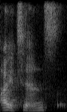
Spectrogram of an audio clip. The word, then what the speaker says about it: ITIN: with um taxpayer numbers itins right that's how you say it um coming to do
